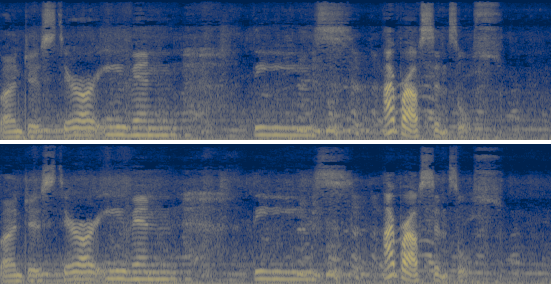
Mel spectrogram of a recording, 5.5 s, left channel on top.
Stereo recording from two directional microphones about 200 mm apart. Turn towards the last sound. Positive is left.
turn(degrees=5)  # may be behind; listen again after turning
